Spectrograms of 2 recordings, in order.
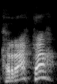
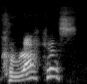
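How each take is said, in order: First: The final S is dropped, Venezuelan style. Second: The final S is pronounced.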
